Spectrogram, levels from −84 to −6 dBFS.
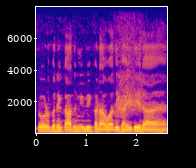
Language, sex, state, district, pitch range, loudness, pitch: Hindi, male, Haryana, Charkhi Dadri, 120-130 Hz, -14 LUFS, 125 Hz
